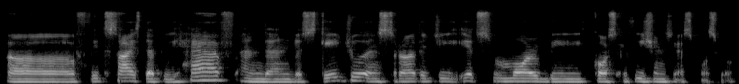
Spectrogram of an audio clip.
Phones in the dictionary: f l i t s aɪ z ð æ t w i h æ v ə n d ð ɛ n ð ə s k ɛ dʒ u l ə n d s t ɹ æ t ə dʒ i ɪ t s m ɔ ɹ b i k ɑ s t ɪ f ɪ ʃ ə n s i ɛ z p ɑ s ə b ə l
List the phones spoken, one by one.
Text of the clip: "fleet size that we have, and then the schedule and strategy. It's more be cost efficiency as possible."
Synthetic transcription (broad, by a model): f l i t s aɪ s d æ t w i h æ v ə n d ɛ n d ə s k ɛ dʒ u l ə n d s t ɹ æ t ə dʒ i ɪ t s m ɔ ɹ b i k ɑ s t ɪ f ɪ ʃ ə n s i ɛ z p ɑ s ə b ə l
